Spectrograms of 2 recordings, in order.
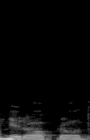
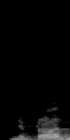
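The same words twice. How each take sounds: First: Said in the usual way. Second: निपराध run together without र; dropped syllable. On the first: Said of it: "होता है". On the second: Shown as a demonstration. Teacher mimicking what people say, dropped syllable. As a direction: swallow the middle of निपराध. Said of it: "बोलते क्या है?".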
